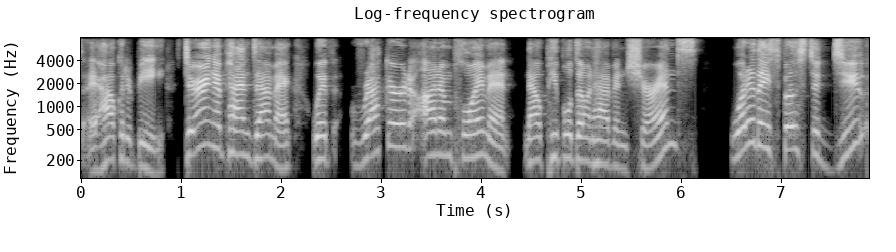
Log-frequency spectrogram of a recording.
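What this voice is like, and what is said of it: Voice rising with anger. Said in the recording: “my voice is rising because it honestly makes my blood boil”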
